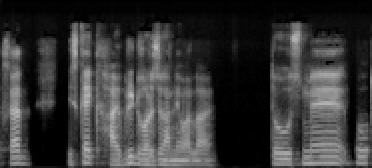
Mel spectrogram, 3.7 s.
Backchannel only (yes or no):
yes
